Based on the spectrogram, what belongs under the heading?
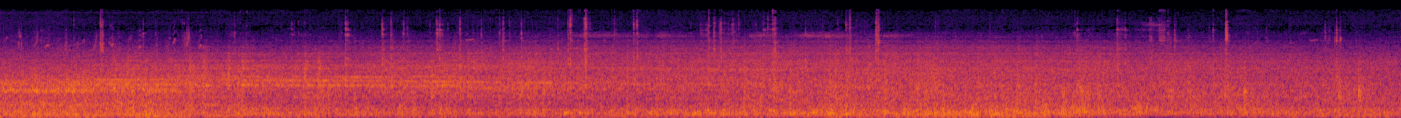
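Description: A train passing: a steady rumble with a faint whine over the first few seconds, slowly easing off near the end, with a few light clicks over it.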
